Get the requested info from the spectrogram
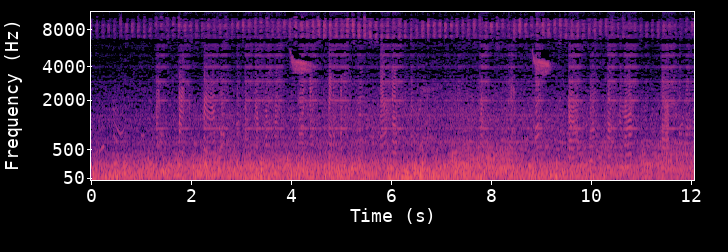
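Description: Faint mission-control radio loop between calls: a steady low hiss and rumble with faint voices in the background and a short high chirp about every four to five seconds.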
